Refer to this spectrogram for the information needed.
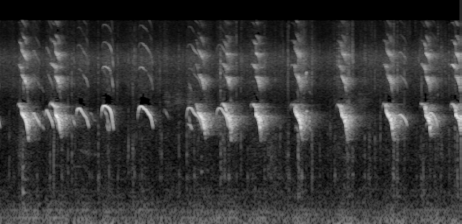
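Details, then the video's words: Baby chickens peeping repeatedly, with clear high falling chirps coming in quick pairs and singles across the whole stretch against a quiet background. "Chicks Chirping"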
